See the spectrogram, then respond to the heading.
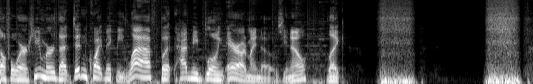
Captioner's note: nose-blowing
